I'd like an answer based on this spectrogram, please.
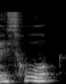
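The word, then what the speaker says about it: ἰσχύω: Y ya tenemos nuestra palabra original, la raíz de nuestra palabra que era ishuo. Esta es el origen, esto es lo que, así es como se pronuncia y esto es lo que significa.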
